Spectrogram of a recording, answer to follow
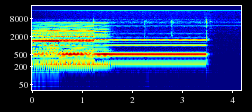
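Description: Electronic keyboard holding a sustained chord that changes to a new chord a little over a second in, the notes held at an even level rather than dying away, then cut off abruptly near the end.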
